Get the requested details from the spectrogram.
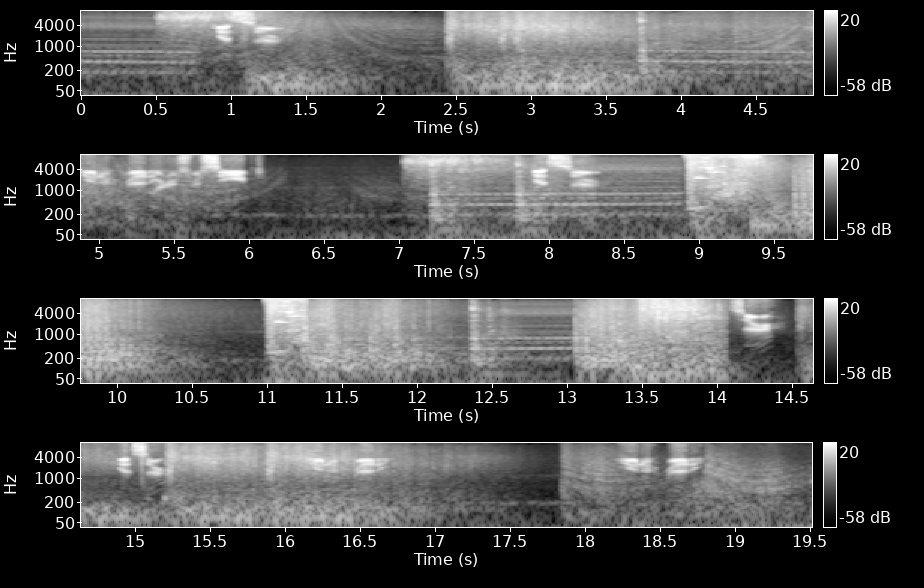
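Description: Small explosions and gunfire crackle in a battle.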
